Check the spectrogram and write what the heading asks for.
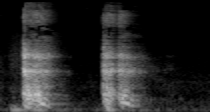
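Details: Two short, harsh coughs in a quiet room from an adult woman whose cold has taken a worse turn.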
